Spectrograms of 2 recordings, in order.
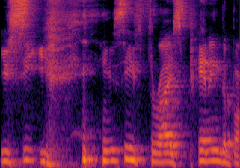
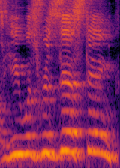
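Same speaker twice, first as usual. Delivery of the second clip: shrill yell, very loud and very high; 13 semitones higher, 8 dB louder than usual. Narrating a character falling back with a dagger, yelling in character. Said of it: "and yells".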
